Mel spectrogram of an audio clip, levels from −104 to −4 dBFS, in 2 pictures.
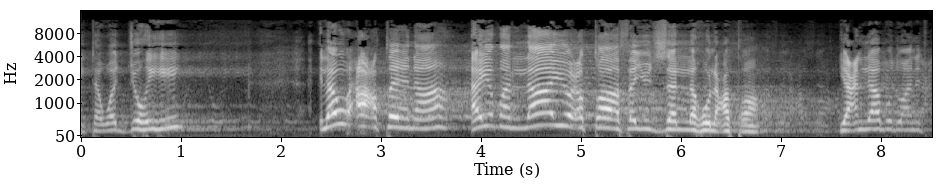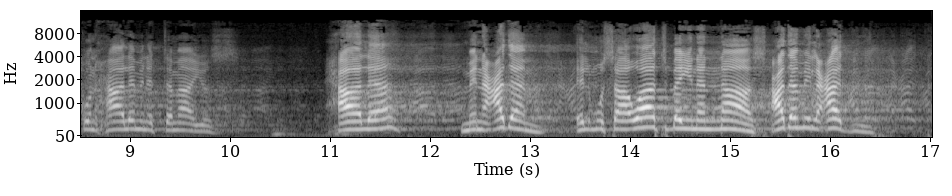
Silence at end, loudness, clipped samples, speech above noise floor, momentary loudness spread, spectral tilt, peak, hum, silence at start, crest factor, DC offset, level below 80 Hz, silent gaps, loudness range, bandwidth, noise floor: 0.2 s; -20 LUFS; under 0.1%; 37 dB; 18 LU; -2.5 dB/octave; -2 dBFS; none; 0 s; 20 dB; under 0.1%; -62 dBFS; none; 8 LU; 12.5 kHz; -58 dBFS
